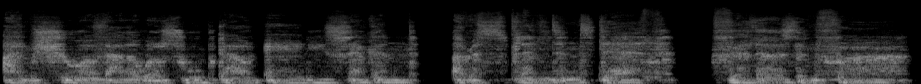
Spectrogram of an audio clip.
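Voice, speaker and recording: Vengeful cyborg brute, extremely deep, gravelly, slow gloating threats, game voice lines, echoey and far off. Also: male voice, fairly bright tone, exaggerated voice. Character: hulking vengeful cyborg executioner man. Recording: echoey, distant, faint music behind.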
